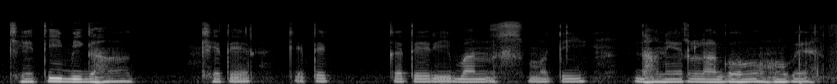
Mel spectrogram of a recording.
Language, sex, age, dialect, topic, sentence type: Magahi, male, 18-24, Northeastern/Surjapuri, agriculture, question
